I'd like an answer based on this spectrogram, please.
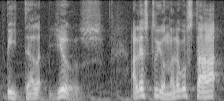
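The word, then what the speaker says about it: Betelgeuse: la constelación de orón pronunciada como Beatle Us al estudio no le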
